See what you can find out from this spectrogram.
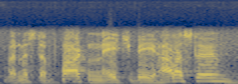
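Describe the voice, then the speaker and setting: A dull, aged radio recording carries a male actor as a hard-boiled yet breezy American investigator. His voice sits low and moves in lively swings. He talks in a wry, conversational way, in the style of vintage detective radio. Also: normal speed, noisy background, close to an everyday voice. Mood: brisk, wry. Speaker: narrator and lead actor of a detective serial. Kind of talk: old-time radio detective acting and first-person narration.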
